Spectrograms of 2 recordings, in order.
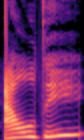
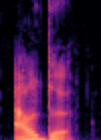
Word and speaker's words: ALDE: I've been calling it ALDE in my head, like the German supermarket. But I looked at some YouTube videos to check the pronunciation, and most people say ALDE. So there you go, ALDE.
